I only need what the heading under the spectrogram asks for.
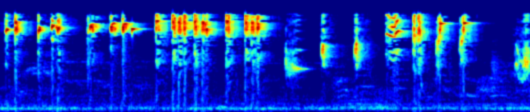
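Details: Contest-winning orange-headed thrush from Jogja, kept caged, delivering a lively 'gacor ngeplong' song of quick high chirps and short whistles in dense bursts, a few lower slurred notes between them, over a soft background hum.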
